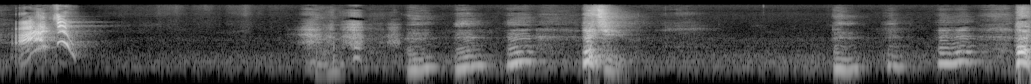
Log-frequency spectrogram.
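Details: Allergy sneezing amid family laughter: sharp explosive sneezes, one at the start and another midway, among laughing and breathy voices.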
